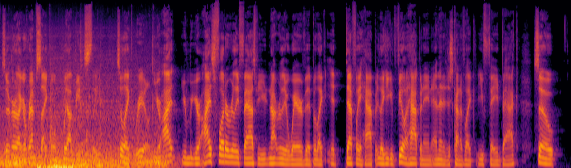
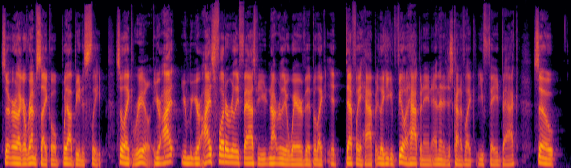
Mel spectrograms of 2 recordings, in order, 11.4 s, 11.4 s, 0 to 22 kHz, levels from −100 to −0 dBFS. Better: second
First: rain or running water; very loud; until 3.5 s; 1 dB above the speech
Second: none

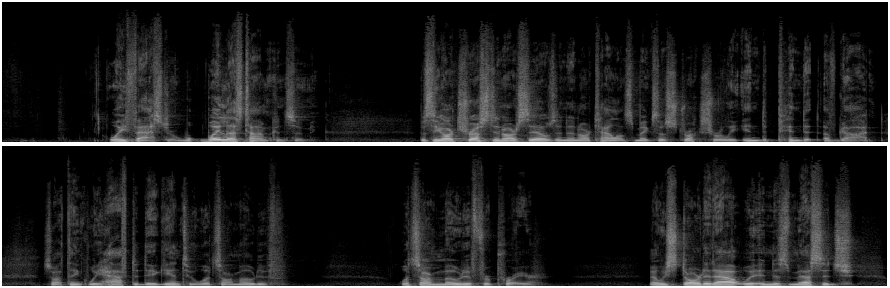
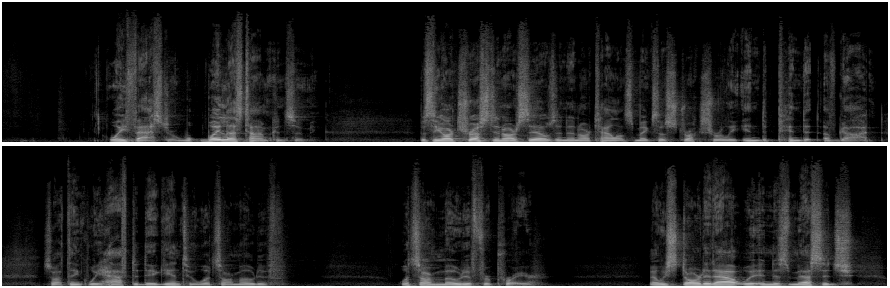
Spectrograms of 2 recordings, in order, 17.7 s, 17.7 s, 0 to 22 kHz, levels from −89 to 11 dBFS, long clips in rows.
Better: neither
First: none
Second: none

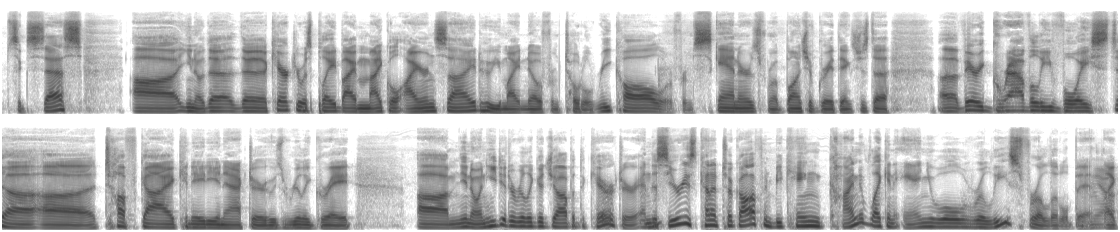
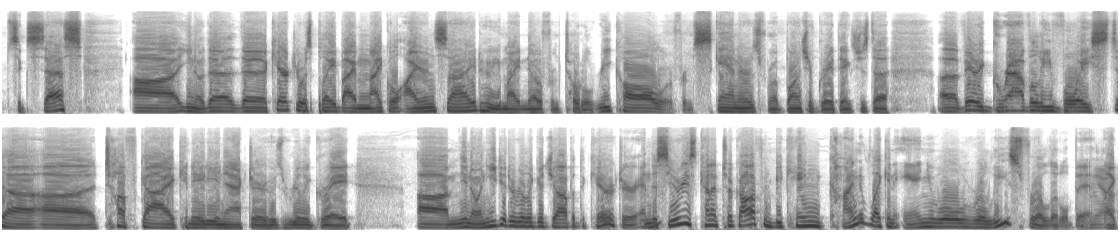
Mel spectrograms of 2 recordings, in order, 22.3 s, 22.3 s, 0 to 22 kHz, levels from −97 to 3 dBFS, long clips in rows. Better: first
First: none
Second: distortion; slight; 10% of the sound clipped

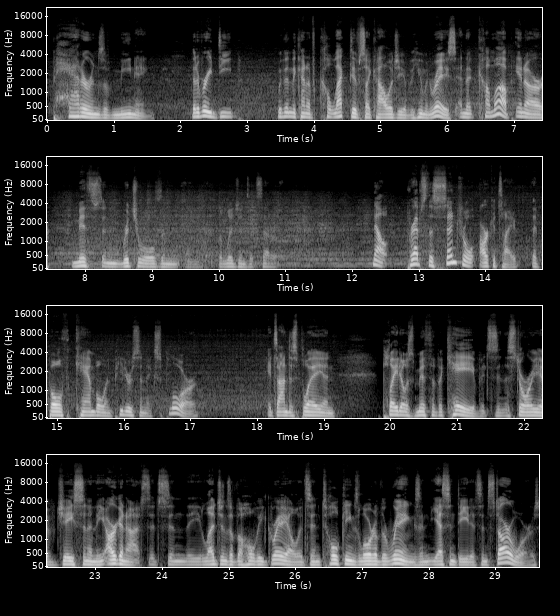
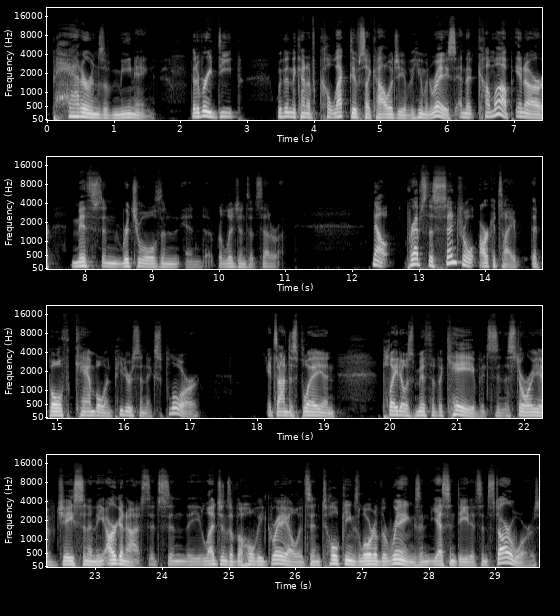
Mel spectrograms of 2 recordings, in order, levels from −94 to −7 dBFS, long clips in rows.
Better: second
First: train or aircraft noise; faint; until 19 s; 25 dB below the speech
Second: none

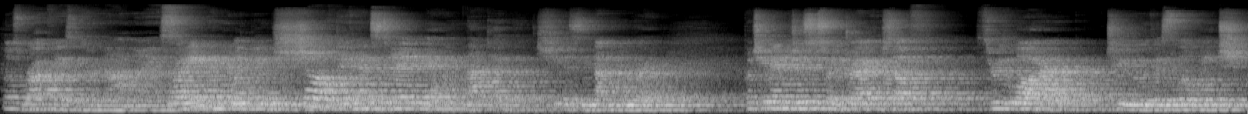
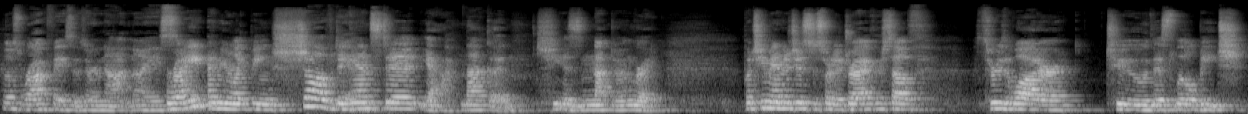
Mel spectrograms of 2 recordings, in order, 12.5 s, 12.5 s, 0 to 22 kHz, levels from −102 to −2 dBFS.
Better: second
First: room echo; strong; dies away in 2.6 s // off-mic speech; far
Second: room echo; slight; dies away in 0.5 s // off-mic speech; far

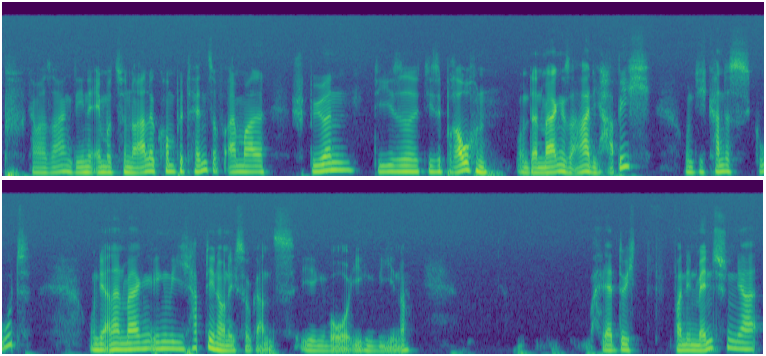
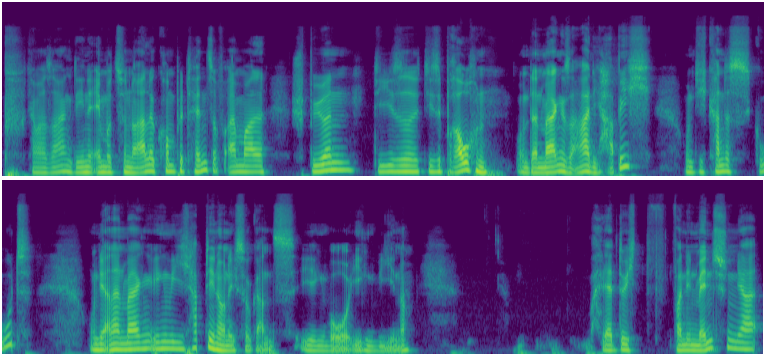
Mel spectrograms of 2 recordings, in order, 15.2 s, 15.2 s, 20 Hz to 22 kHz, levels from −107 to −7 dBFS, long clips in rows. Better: second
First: hiss; noticeable; throughout; 20 dB below the speech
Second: none

